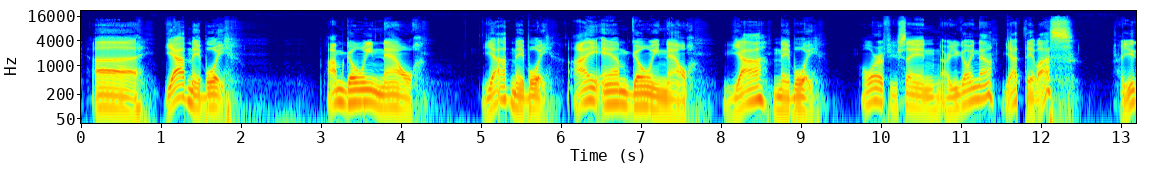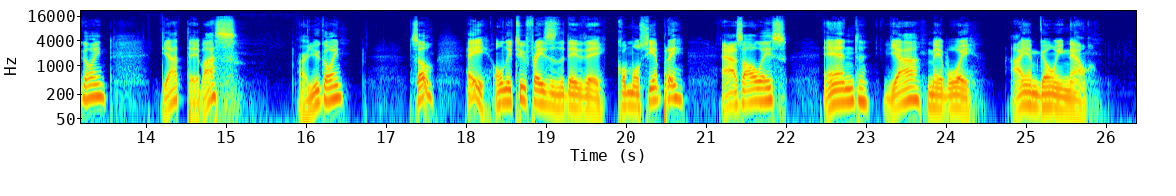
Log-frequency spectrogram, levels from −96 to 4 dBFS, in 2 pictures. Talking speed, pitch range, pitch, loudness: 135 wpm, 90-130 Hz, 105 Hz, -22 LUFS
